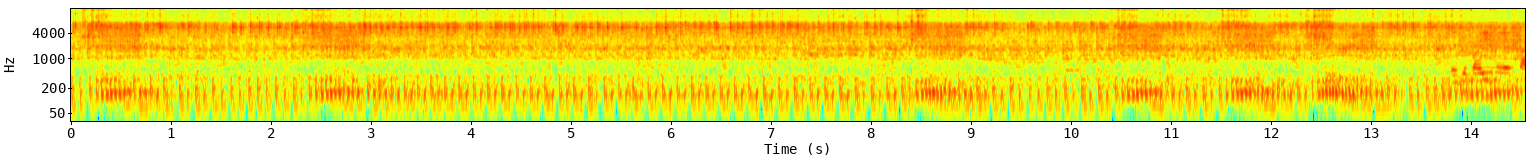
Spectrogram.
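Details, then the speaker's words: Honda Wave 125 S single-cylinder project bike at idle, using Delo Gold oil: fast, even tapping over a steady idle from the valve train, either the timing chain or the rocker arm; it needs a tune-up. "may timing chain o rocker arm yun. Kailangan i-tune up."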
